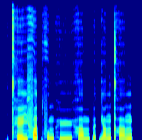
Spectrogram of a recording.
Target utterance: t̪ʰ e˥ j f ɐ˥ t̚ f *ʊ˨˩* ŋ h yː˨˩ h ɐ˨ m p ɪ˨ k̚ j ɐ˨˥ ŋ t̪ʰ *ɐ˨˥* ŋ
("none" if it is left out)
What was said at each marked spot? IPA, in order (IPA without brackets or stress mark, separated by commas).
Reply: ʊ˨˩, ɐ˨˥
